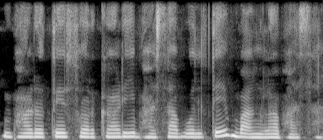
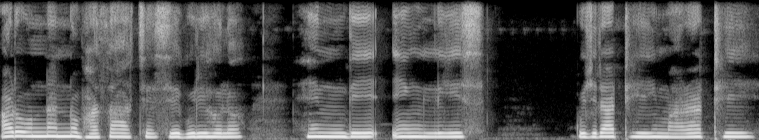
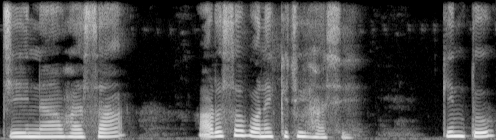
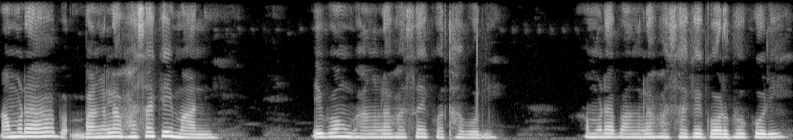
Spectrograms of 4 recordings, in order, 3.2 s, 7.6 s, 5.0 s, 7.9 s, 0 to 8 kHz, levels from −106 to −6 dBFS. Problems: none marked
